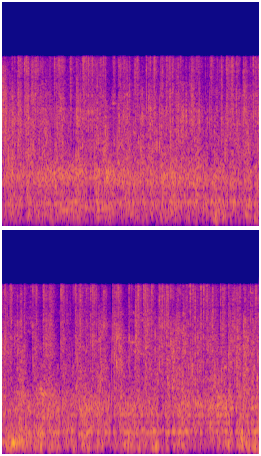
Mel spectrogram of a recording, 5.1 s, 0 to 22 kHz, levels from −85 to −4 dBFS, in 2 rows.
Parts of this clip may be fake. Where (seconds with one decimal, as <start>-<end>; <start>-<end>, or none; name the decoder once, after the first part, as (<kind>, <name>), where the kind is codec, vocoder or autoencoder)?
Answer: none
